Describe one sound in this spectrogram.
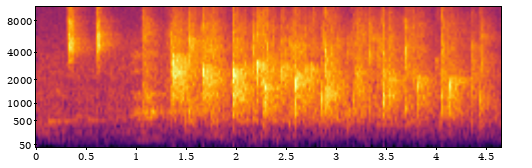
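A man chants rhythmic syllables loudly and quickly nearby.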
